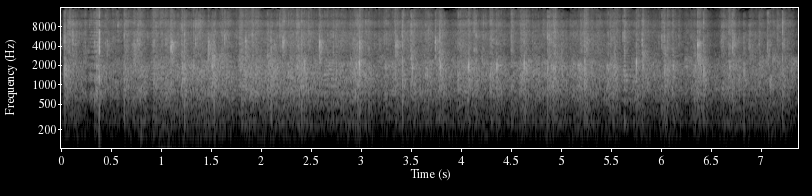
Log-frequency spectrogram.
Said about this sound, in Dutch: Maar ik wil je zeer hartelijk danken voor jouw grote inspanningen om in deze gemeente dit mogelijk te maken. En daar mag best nog een applaus voor komen.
